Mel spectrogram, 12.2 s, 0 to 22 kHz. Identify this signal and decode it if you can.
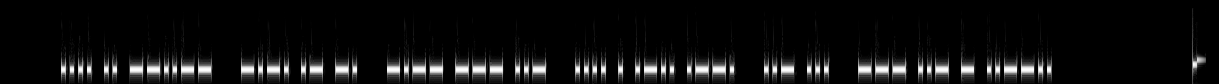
Morse code, heard as a keyed tone, about 28 wpm, 700 Hz. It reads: HI, CAN YOU HELP US OUT?
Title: Sentences from Top 1000 Words - Review Part 3 - 28wpm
